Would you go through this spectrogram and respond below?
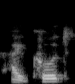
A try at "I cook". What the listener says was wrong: Cuidado, estás pronunciando cortar con T al final. Cocinar tiene K al final. Cook.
